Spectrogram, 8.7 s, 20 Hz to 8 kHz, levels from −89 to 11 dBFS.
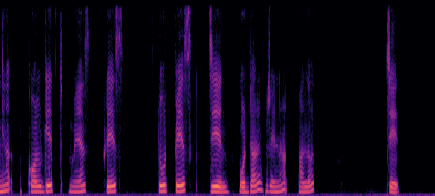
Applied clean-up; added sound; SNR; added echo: neural diffusion model UNIVERSE++.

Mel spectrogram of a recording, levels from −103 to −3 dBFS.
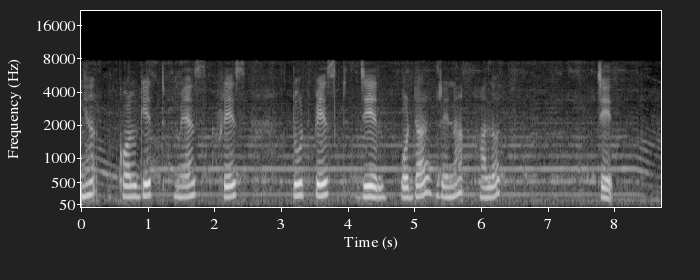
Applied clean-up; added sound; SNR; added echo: none; Domestic sounds, home sounds; 19 dB; none.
